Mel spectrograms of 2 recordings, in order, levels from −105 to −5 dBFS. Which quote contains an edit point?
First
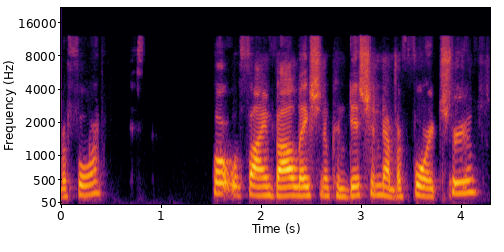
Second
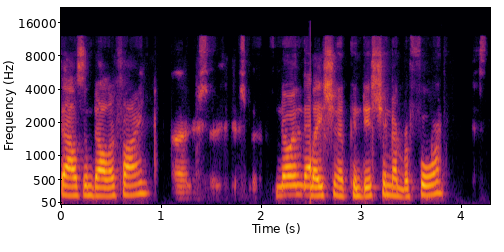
second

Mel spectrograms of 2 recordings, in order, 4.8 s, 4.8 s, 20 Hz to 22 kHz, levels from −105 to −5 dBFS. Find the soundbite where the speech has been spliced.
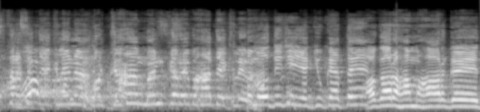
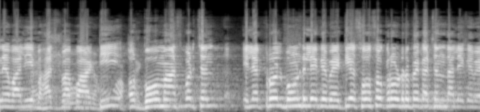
first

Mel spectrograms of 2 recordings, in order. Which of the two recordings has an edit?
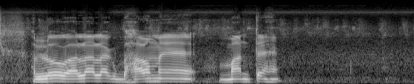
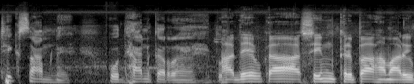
second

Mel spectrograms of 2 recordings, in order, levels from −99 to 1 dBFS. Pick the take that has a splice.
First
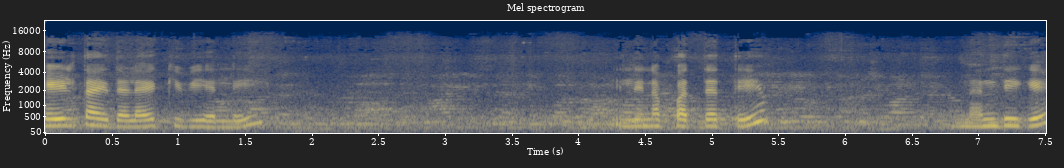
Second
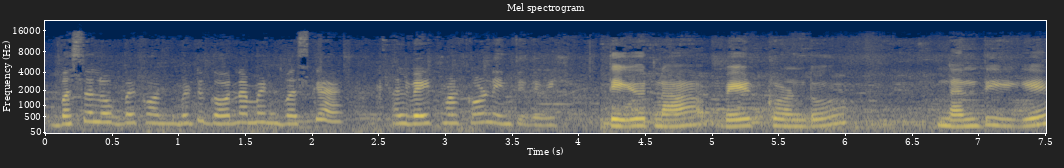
second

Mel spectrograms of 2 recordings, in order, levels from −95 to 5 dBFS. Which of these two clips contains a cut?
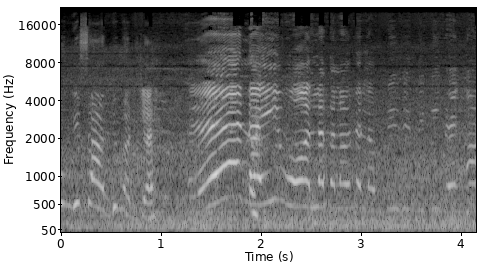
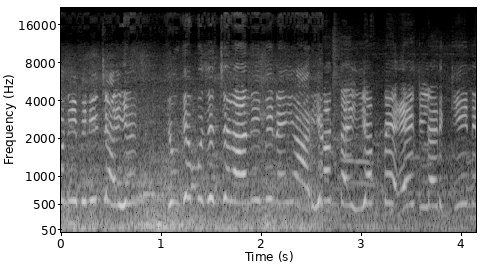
second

